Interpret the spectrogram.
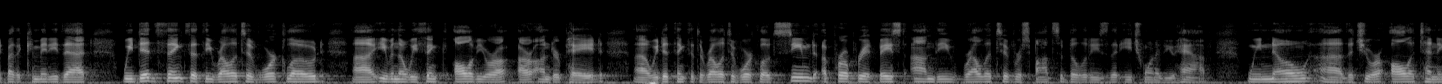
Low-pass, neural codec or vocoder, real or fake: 7.2 kHz; none; real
